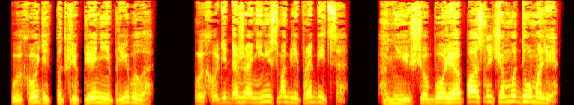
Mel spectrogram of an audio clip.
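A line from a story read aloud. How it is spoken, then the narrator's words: Muttering soldiers. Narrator (Russian): Бормотали трое пленных вояк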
